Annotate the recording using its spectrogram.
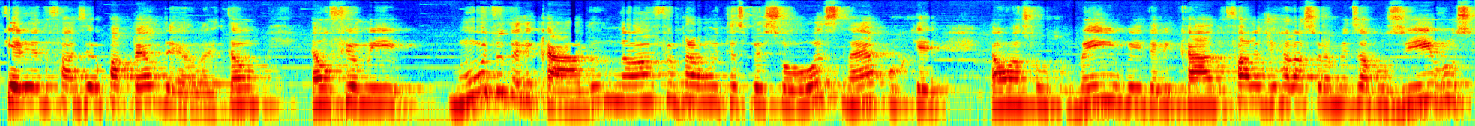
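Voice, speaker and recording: Fairly even intonation comes through an audible room echo, with music in the background. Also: woman, fairly high pitch for a woman. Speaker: film critic. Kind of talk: radio interview. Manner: fast.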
